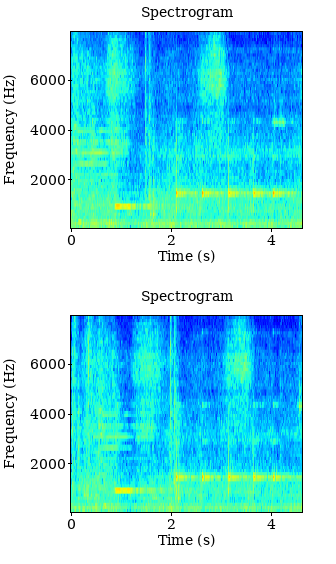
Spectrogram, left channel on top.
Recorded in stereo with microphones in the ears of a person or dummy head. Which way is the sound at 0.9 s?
Centre (ahead or behind).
